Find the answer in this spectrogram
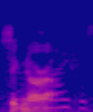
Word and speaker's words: Signora: way you're singing uh the g is silent and GN is pronounced ni col wait GN signora sigora oh that's what you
